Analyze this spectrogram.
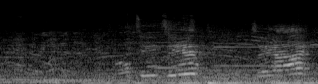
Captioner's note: voiceover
